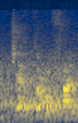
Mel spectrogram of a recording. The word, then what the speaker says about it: Jatropha: de Belice, de Guatemala, para evaluar la famosa jatropha, porque así se pronuncia, Jatropha curcas, una euforiácea cuyos aceites tuvieron un gran impacto para la producción de biodiesel.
